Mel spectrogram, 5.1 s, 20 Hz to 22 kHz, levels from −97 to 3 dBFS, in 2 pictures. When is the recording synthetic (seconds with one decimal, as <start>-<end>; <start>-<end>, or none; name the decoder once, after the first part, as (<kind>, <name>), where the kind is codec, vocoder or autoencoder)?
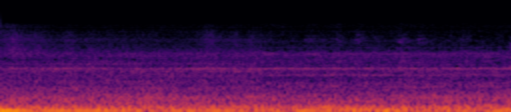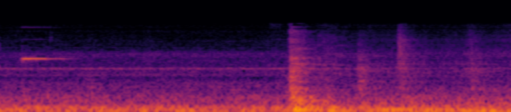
0.0-1.3 (autoencoder, DAC-VAE); 4.4-5.1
